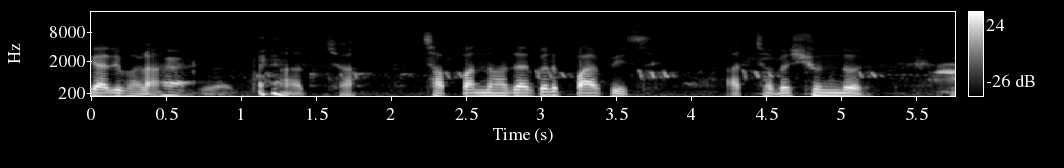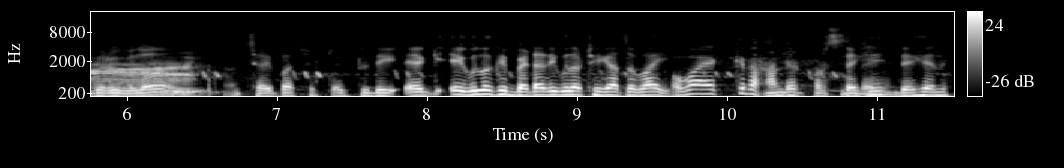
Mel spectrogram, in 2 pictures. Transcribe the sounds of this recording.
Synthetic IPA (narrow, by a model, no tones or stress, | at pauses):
ɡaɾibʱaɽa̰ | ɐ̰tːʃʰa̰ | t͡ʃʰapːanːɔɦad͡ʒaɾkɔɾepaɾpis | ɐ̰tːsʰabeʃund̪ɔɾ | ɡɔɾiɡulɔɐ̰tːʃʰajpasɔʈek̚ʈud̪ejʔeeɡulɔk̬ibɛʈaɾiɡulɔʈʰikat͡ʃʰɔbʱajobaekːeɾɦaɳɖɾeɖpəɾsd̪eid̪ekʰini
